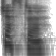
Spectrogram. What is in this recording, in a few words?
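"jester", British English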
